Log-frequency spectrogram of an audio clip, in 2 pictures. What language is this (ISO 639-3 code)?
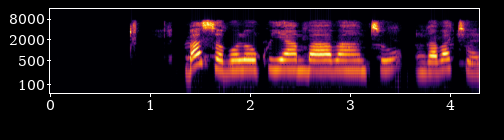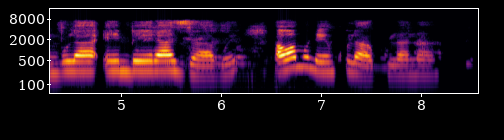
lug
